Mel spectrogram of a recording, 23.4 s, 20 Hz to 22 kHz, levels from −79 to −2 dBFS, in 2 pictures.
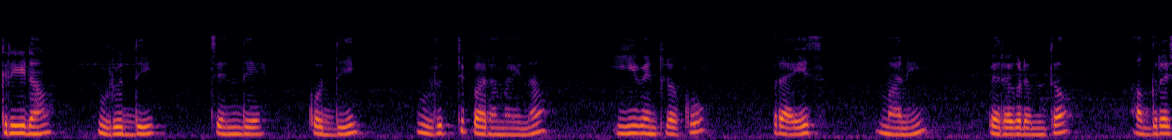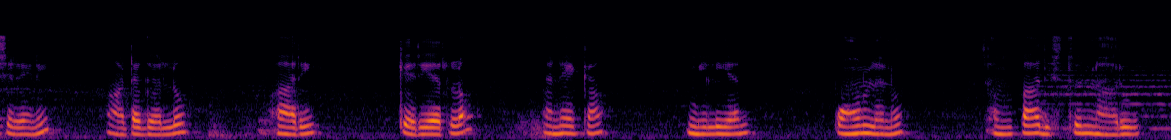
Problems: low volume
